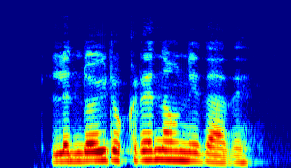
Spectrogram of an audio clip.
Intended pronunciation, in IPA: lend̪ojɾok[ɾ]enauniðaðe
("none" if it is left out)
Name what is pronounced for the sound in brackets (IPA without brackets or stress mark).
ɾ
